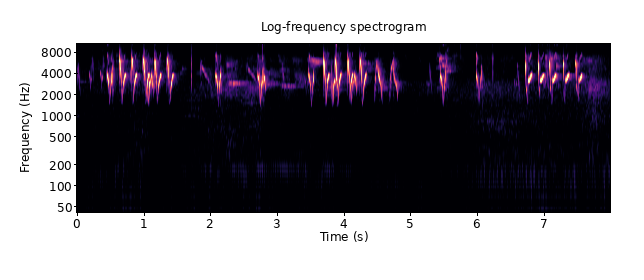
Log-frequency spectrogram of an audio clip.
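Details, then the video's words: Fighting song of a bar-winged prinia, used to lure birds and get lazy ones singing: fast rattling bursts of thin high chirps, each lasting about a second, with short breaks between them. "ciblek semi gacor, ciblek TARUNG mantap buat pikat dan PANCINGAN ciblek semi malas bunyi"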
